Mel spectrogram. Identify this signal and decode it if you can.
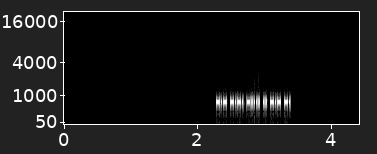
Morse code, heard as a keyed tone, about 69 wpm, 700 Hz. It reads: KC6IKN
